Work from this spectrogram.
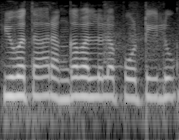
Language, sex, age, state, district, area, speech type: Telugu, female, 18-30, Telangana, Jayashankar, urban, spontaneous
